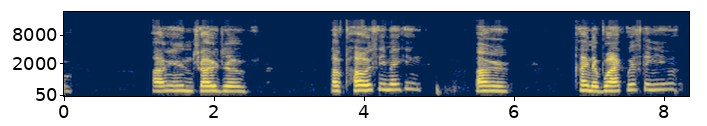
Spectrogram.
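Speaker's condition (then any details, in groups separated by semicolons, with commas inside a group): Cerebral palsy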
